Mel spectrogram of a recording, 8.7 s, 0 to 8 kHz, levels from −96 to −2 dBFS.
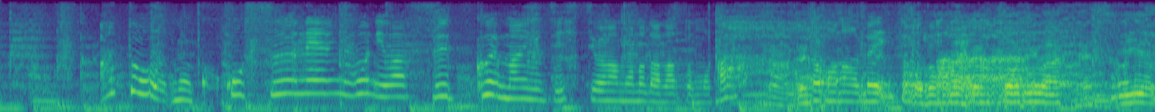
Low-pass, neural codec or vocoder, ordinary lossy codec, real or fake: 7.2 kHz; codec, 16 kHz, 16 kbps, FunCodec, trained on Chinese and English, 50 frames a second; none; fake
